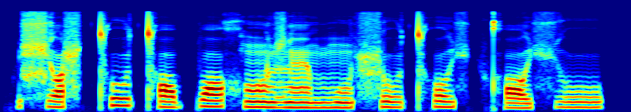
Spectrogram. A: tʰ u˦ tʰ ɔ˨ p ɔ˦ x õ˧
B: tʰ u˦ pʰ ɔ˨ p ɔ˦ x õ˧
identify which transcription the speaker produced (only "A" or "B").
A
